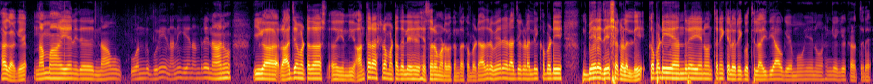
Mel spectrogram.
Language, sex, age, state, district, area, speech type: Kannada, male, 18-30, Karnataka, Shimoga, rural, spontaneous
